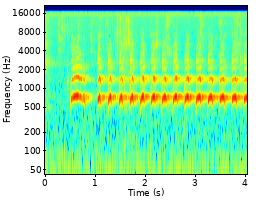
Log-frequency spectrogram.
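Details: Zebra dove of the Bangkok perkutut type: after a short silence, an opening drawn coo leads into a rapid, fairly even string of about fourteen short, clear cooing notes, each slightly rising then falling, in a quiet indoor setting.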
